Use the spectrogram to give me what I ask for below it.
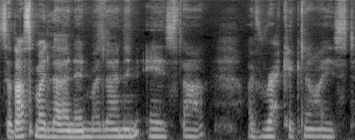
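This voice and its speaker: A dark, mellow, somewhat breathy voice with a British accent moves at a moderate pace. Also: woman. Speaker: video diary vlogger. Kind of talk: personal video journal. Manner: halting, with fillers.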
